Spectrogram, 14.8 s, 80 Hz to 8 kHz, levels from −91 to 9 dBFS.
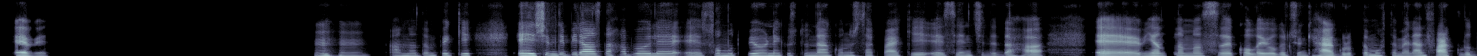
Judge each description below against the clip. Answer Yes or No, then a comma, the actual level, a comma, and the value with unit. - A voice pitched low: No, high, 190 Hz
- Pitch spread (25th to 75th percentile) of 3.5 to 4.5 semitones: Yes, average, 3.9 semitones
